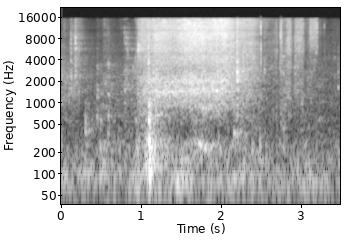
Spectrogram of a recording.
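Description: Hands rub and press down on tape.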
